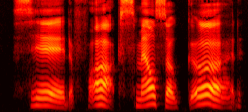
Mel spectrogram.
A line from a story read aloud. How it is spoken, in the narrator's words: Alex moans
